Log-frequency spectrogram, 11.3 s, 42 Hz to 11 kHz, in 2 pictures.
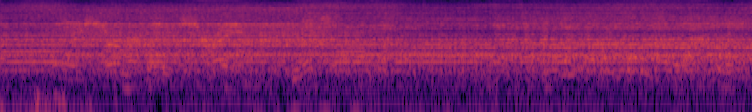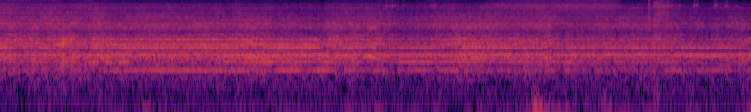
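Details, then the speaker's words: Westinghouse H-712P9 AM/shortwave radio after replacing capacitors: loud, full broadcast sound with steady tones and little fading; very sensitive, working well, alignment likely not needed. "I'll tell you boy this thing is sensitive it is working so well"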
